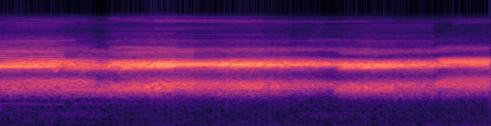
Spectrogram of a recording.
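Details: Tree frogs calling together in a thick, ceaseless chorus, a high buzzing wall of overlapping croaks that rises slightly in the middle; no other sounds.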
